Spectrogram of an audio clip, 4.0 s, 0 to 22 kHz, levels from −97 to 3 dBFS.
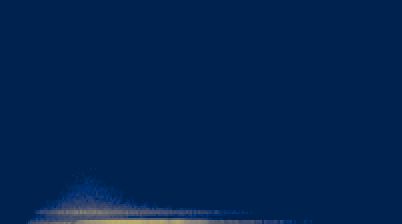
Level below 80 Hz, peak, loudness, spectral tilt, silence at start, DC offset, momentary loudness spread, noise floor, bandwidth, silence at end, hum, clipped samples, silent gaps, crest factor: -42 dBFS; -16 dBFS; -29 LUFS; -14 dB/octave; 0.65 s; under 0.1%; 17 LU; -81 dBFS; 1.7 kHz; 1.95 s; none; under 0.1%; none; 16 dB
